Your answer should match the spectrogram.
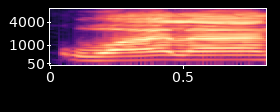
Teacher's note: নুন সাকিনটা নাকের বাঁশি দ্বারা গুনাহ করব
